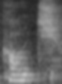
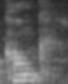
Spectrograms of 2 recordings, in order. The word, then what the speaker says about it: conch: Weeks Dye Works thread in conch or conch. I've heard it pronounced both ways, but that's the colour that's used for the main body of the house.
